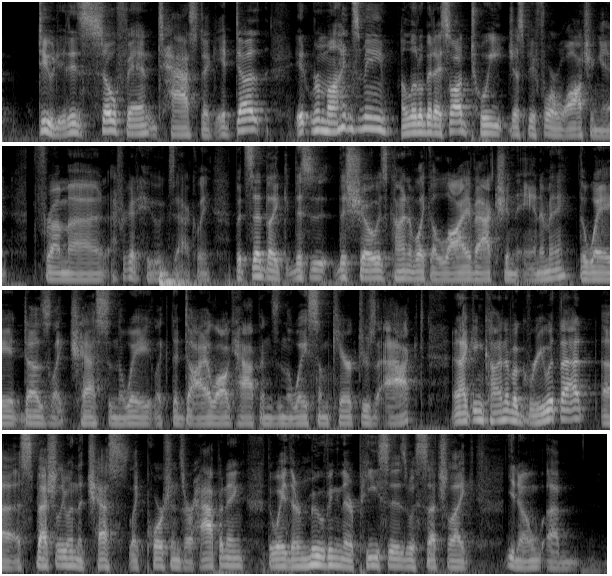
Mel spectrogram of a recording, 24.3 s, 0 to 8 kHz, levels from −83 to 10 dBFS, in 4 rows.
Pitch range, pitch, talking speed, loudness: 95-125 Hz, 105 Hz, 220 wpm, -27 LUFS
